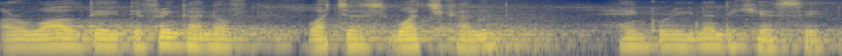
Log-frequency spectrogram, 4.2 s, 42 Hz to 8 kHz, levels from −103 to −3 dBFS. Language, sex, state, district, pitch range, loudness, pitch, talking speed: Nagamese, male, Nagaland, Dimapur, 105-110 Hz, -21 LUFS, 105 Hz, 185 wpm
